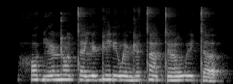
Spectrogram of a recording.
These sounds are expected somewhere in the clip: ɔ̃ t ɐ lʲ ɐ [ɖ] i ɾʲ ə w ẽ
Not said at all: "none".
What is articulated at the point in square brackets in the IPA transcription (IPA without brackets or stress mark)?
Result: ɖ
